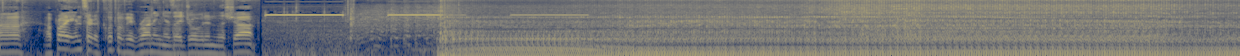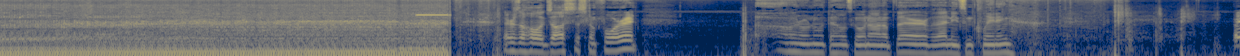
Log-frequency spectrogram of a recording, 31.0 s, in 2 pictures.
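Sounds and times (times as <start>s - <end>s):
car engine starting and idling: 3.3s - 21.2s.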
